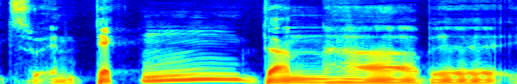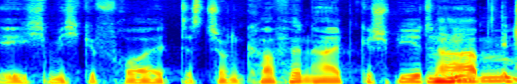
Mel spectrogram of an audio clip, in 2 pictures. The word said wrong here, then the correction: John Coffey: John Coffey im Übrigen. – John Coffey. Sorry. Ich habe mir gestern gesagt, das wird John Coffin ausgesprochen. – Auf keinen Fall, John Coffey.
